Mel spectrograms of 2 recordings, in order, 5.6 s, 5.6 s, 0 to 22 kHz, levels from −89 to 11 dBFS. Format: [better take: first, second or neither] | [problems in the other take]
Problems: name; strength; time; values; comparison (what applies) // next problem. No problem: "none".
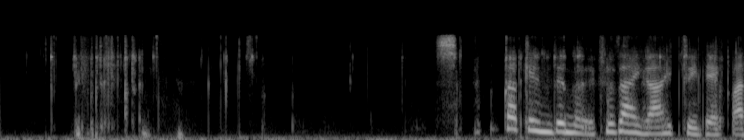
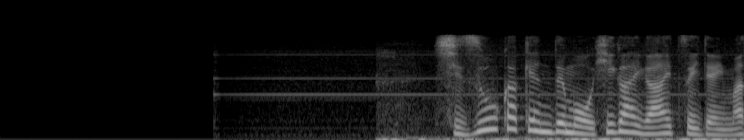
second | noise reduction (neural diffusion model UNIVERSE++)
